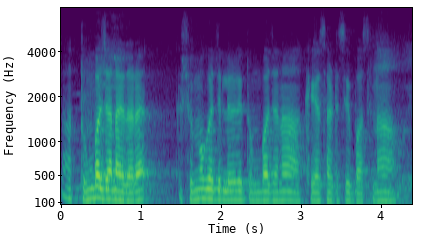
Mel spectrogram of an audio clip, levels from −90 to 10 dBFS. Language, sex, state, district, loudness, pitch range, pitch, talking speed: Kannada, male, Karnataka, Shimoga, -20 LUFS, 125-140 Hz, 130 Hz, 150 wpm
